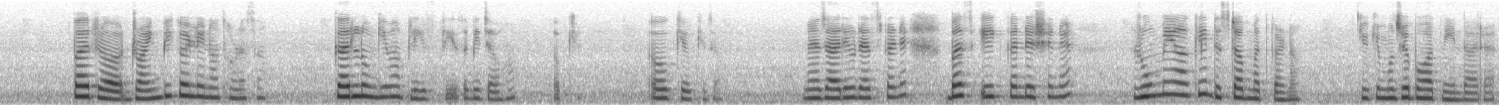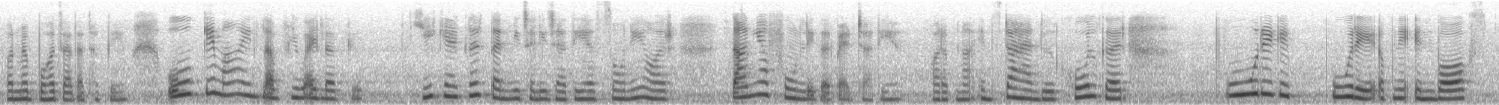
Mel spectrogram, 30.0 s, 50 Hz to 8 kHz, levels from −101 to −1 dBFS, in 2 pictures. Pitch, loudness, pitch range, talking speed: 250 Hz, -33 LUFS, 225-295 Hz, 165 wpm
